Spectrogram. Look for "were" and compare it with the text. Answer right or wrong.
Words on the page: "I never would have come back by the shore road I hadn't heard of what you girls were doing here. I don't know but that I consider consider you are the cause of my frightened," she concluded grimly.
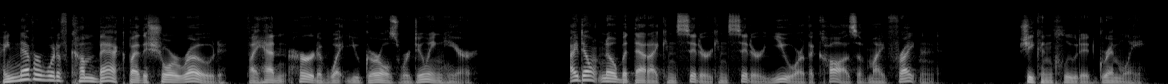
right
